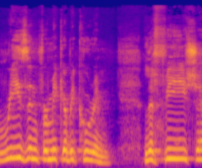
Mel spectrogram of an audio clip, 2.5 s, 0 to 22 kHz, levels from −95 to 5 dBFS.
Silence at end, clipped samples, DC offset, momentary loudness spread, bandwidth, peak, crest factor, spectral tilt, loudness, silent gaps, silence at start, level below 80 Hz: 0 s; under 0.1%; under 0.1%; 10 LU; 19.5 kHz; 0 dBFS; 14 dB; -3.5 dB/octave; -14 LUFS; none; 0 s; -62 dBFS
